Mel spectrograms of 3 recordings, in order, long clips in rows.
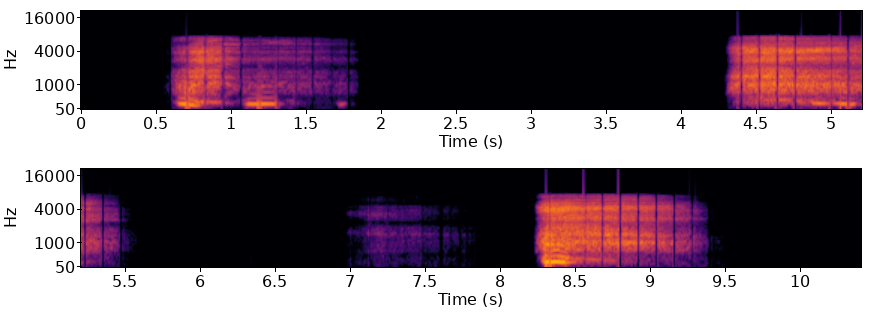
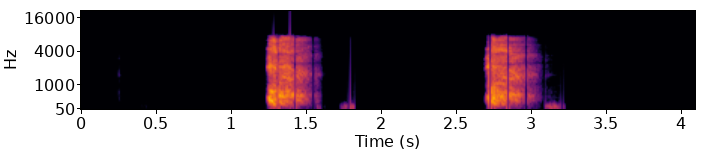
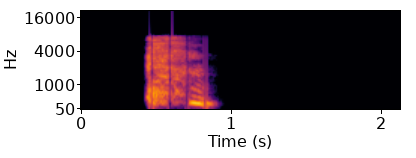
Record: exhalation_length: 10.4 s
exhalation_amplitude: 26805
exhalation_signal_mean_std_ratio: 0.34
three_cough_length: 4.1 s
three_cough_amplitude: 29415
three_cough_signal_mean_std_ratio: 0.24
cough_length: 2.1 s
cough_amplitude: 26667
cough_signal_mean_std_ratio: 0.31
survey_phase: beta (2021-08-13 to 2022-03-07)
age: 65+
gender: Female
wearing_mask: 'No'
symptom_none: true
smoker_status: Ex-smoker
respiratory_condition_asthma: false
respiratory_condition_other: false
recruitment_source: REACT
submission_delay: 1 day
covid_test_result: Negative
covid_test_method: RT-qPCR
influenza_a_test_result: Negative
influenza_b_test_result: Negative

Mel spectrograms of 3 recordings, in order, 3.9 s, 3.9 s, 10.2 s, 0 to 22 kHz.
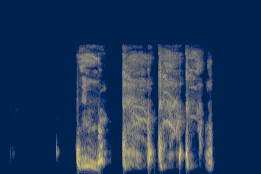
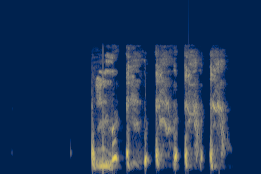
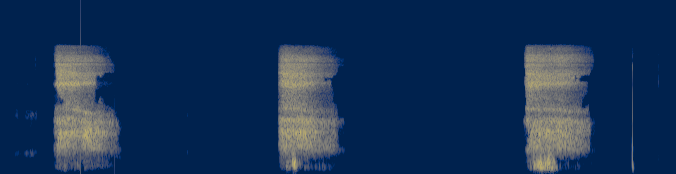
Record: three_cough_length: 3.9 s
three_cough_amplitude: 28172
three_cough_signal_mean_std_ratio: 0.45
cough_length: 3.9 s
cough_amplitude: 26857
cough_signal_mean_std_ratio: 0.41
exhalation_length: 10.2 s
exhalation_amplitude: 28365
exhalation_signal_mean_std_ratio: 0.39
survey_phase: beta (2021-08-13 to 2022-03-07)
age: 18-44
gender: Female
wearing_mask: 'No'
symptom_cough_any: true
symptom_runny_or_blocked_nose: true
symptom_shortness_of_breath: true
symptom_fatigue: true
symptom_onset: 15 days
smoker_status: Never smoked
respiratory_condition_asthma: false
respiratory_condition_other: false
recruitment_source: Test and Trace
submission_delay: 1 day
covid_test_result: Positive
covid_test_method: RT-qPCR
covid_ct_value: 13.8
covid_ct_gene: N gene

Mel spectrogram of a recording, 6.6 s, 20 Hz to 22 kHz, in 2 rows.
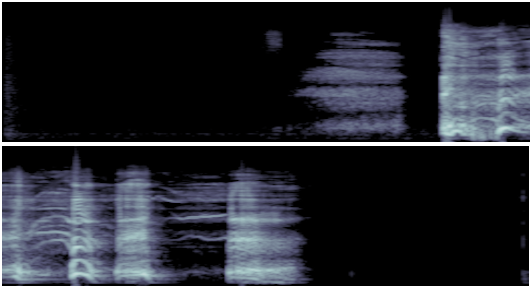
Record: cough_length: 6.6 s
cough_amplitude: 32768
cough_signal_mean_std_ratio: 0.36
survey_phase: beta (2021-08-13 to 2022-03-07)
age: 65+
gender: Male
wearing_mask: 'No'
symptom_other: true
symptom_onset: 12 days
smoker_status: Ex-smoker
respiratory_condition_asthma: false
respiratory_condition_other: false
recruitment_source: REACT
submission_delay: 0 days
covid_test_result: Negative
covid_test_method: RT-qPCR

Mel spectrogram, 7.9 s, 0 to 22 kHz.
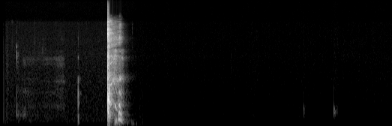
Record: cough_length: 7.9 s
cough_amplitude: 32767
cough_signal_mean_std_ratio: 0.1
survey_phase: beta (2021-08-13 to 2022-03-07)
age: 65+
gender: Female
wearing_mask: 'No'
symptom_none: true
symptom_onset: 6 days
smoker_status: Ex-smoker
respiratory_condition_asthma: false
respiratory_condition_other: false
recruitment_source: REACT
submission_delay: 1 day
covid_test_result: Negative
covid_test_method: RT-qPCR
influenza_a_test_result: Negative
influenza_b_test_result: Negative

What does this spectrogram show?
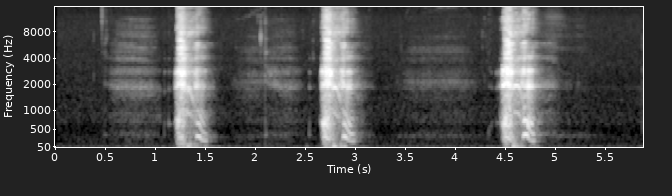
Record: three_cough_length: 5.9 s
three_cough_amplitude: 11006
three_cough_signal_mean_std_ratio: 0.29
survey_phase: beta (2021-08-13 to 2022-03-07)
age: 18-44
gender: Female
wearing_mask: 'No'
symptom_none: true
symptom_onset: 11 days
smoker_status: Current smoker (1 to 10 cigarettes per day)
respiratory_condition_asthma: false
respiratory_condition_other: false
recruitment_source: REACT
submission_delay: 3 days
covid_test_result: Negative
covid_test_method: RT-qPCR
influenza_a_test_result: Unknown/Void
influenza_b_test_result: Unknown/Void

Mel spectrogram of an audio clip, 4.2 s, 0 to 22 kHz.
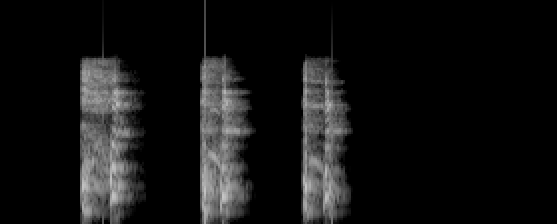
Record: three_cough_length: 4.2 s
three_cough_amplitude: 30149
three_cough_signal_mean_std_ratio: 0.33
survey_phase: alpha (2021-03-01 to 2021-08-12)
age: 45-64
gender: Female
wearing_mask: 'No'
symptom_none: true
smoker_status: Ex-smoker
respiratory_condition_asthma: false
respiratory_condition_other: false
recruitment_source: REACT
submission_delay: 1 day
covid_test_result: Negative
covid_test_method: RT-qPCR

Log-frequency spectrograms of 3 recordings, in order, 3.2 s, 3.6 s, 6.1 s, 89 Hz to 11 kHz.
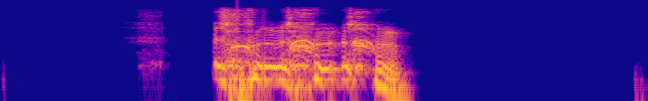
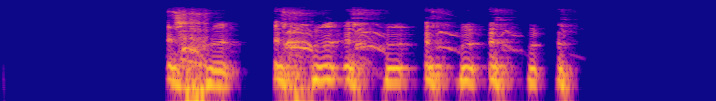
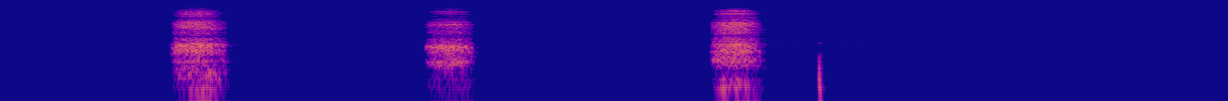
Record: cough_length: 3.2 s
cough_amplitude: 11081
cough_signal_mean_std_ratio: 0.48
three_cough_length: 3.6 s
three_cough_amplitude: 12243
three_cough_signal_mean_std_ratio: 0.54
exhalation_length: 6.1 s
exhalation_amplitude: 2752
exhalation_signal_mean_std_ratio: 0.27
survey_phase: beta (2021-08-13 to 2022-03-07)
age: 18-44
gender: Male
wearing_mask: 'No'
symptom_none: true
smoker_status: Never smoked
respiratory_condition_asthma: false
respiratory_condition_other: false
recruitment_source: REACT
submission_delay: 4 days
covid_test_result: Negative
covid_test_method: RT-qPCR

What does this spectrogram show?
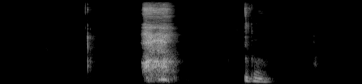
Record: cough_length: 3.6 s
cough_amplitude: 23535
cough_signal_mean_std_ratio: 0.26
survey_phase: beta (2021-08-13 to 2022-03-07)
age: 65+
gender: Female
wearing_mask: 'No'
symptom_none: true
smoker_status: Prefer not to say
respiratory_condition_asthma: false
respiratory_condition_other: false
recruitment_source: REACT
submission_delay: 3 days
covid_test_result: Negative
covid_test_method: RT-qPCR
influenza_a_test_result: Negative
influenza_b_test_result: Negative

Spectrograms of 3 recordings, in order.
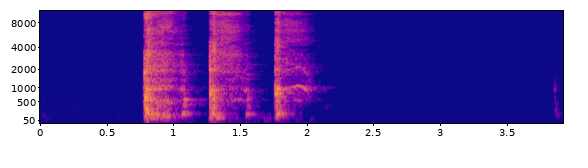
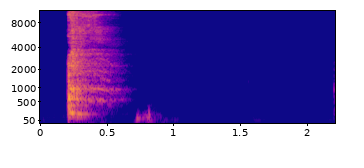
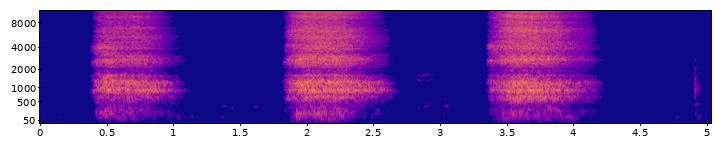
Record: three_cough_length: 3.9 s
three_cough_amplitude: 32768
three_cough_signal_mean_std_ratio: 0.29
cough_length: 2.2 s
cough_amplitude: 32768
cough_signal_mean_std_ratio: 0.24
exhalation_length: 5.0 s
exhalation_amplitude: 20412
exhalation_signal_mean_std_ratio: 0.49
survey_phase: beta (2021-08-13 to 2022-03-07)
age: 18-44
gender: Male
wearing_mask: 'No'
symptom_sore_throat: true
symptom_fatigue: true
smoker_status: Never smoked
respiratory_condition_asthma: false
respiratory_condition_other: false
recruitment_source: Test and Trace
submission_delay: 1 day
covid_test_result: Positive
covid_test_method: RT-qPCR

